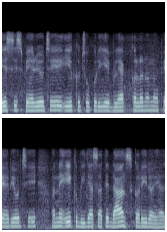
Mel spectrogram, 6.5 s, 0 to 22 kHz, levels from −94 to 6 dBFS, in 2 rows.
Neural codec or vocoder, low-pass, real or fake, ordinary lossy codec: codec, 16 kHz in and 24 kHz out, 1 kbps, XY-Tokenizer; 7.2 kHz; fake; none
